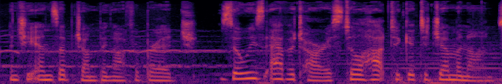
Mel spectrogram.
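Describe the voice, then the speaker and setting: A woman reading a scripted comic television recap in a flippant, slangy manner. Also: on the low side. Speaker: recap narrator. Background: music bed.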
